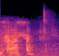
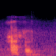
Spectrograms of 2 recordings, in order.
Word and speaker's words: Rafa: You pronounce your first name Hoffa? – Yes, that's correct. So in Portuguese, when the word begins with an R, it's pronounced like an H. – H. Okay. Hoffa.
